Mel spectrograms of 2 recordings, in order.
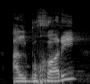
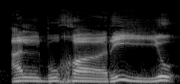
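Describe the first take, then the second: First: Said in the usual way. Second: Very slow Al-Bukhariyu with doubled y; tasydid reading. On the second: Shown as a demonstration. Teacher contrasting Al-Bukhari with the full form. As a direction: stretch Al-Bukhariyu, stressing the doubled y. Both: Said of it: "ada tasydidnya sebenarnya".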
